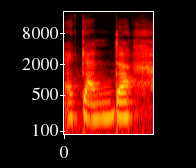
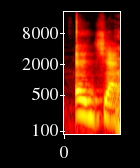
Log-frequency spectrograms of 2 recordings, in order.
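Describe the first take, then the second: First: The g is a hard g sound. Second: The g is a soft j sound. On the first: The speaker calls it wrong. "watch out for that, that you're not saying agenda" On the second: The speaker calls it right. "You want to pronounce it correctly"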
